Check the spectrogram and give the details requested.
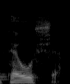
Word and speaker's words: Teuscher: marca Teuscher, es T-E-U-S-C-H-E-R, escribe Teuscher y se pronuncia Teuscher en alemán.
